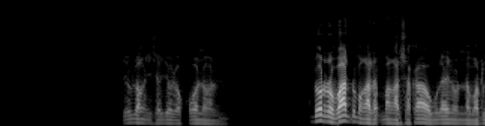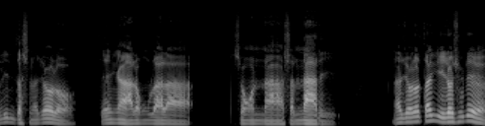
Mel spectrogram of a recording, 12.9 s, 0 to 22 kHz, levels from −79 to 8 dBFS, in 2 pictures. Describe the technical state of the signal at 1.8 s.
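At 1.8 s the signal is in the middle of an automatic gain rising event that runs from 1.62 to 3.0 s. The gain control judged the input too quiet and is lifting its level step by step, about 6 dB in all, so the speech and the background noise swell together rather than the voice alone. On a waveform the envelope widens steadily across that span. On a spectrogram every band, including the noise floor, brightens at once.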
